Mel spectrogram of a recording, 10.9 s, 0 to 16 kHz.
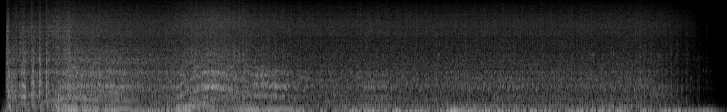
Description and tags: I recorded myself starting up my old 2001 Mustang that we rarely drive. Something I did every day and never thought about. I bought this car while still living in my old Church Hill neighborhood. I can still see it park out front of that old house....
